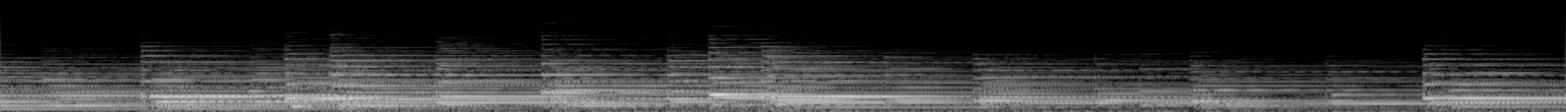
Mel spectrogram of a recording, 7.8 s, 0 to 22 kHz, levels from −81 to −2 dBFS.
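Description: From 5.30 s to the end, the audio carries sample clock jitter. An unstable converter clock, wobbling by a microsecond or two, shifts sample instants so steep waveform slopes pick up error roughly 45 dB down. On a spectrogram this shows as a faint broadband haze that tracks the loud, bright passages and vanishes in gaps.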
